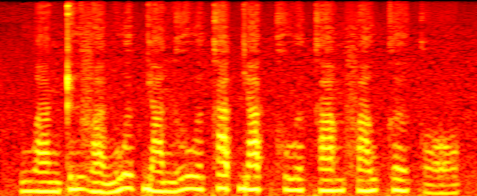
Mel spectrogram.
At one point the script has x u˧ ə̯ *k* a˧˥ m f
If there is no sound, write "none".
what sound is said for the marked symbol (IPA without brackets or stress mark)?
k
